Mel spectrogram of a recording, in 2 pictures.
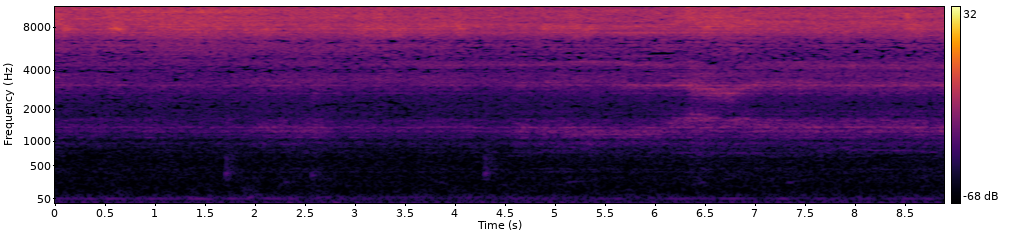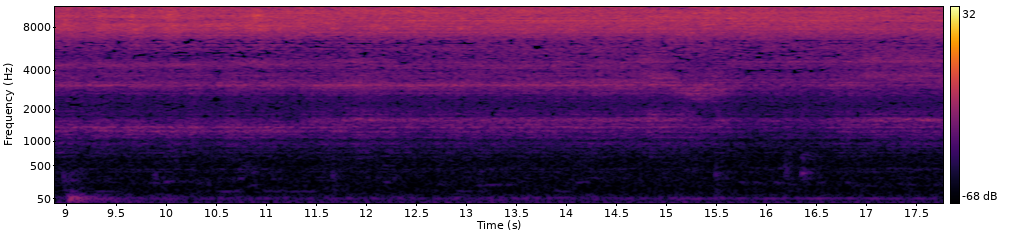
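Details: Ultrasonic scaling by a dental hygienist on a patient with heavy plaque and tartar, possibly gingival inflammation or full-mouth debridement: continuous hiss of water spray and suction with a faint high whine.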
